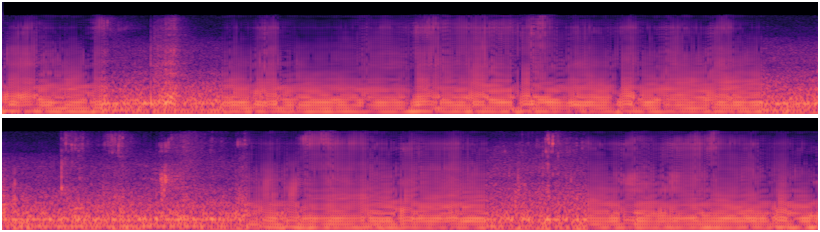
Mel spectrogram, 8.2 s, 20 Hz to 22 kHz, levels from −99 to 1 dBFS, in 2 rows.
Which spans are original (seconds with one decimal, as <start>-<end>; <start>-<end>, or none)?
0.5-1.1; 3.8-5.3; 6.5-7.0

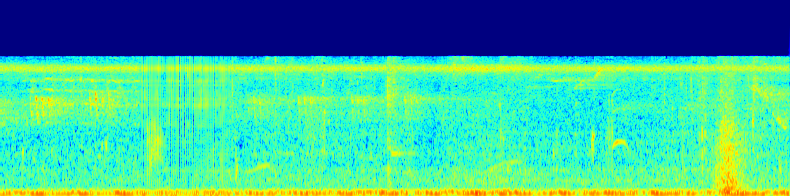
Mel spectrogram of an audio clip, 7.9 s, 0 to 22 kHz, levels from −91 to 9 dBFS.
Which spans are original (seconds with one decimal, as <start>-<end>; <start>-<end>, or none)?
0.0-1.4; 2.3-7.9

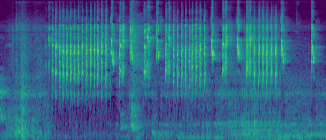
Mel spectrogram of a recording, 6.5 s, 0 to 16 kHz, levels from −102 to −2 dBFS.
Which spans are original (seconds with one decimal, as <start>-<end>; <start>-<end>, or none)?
0.0-4.6; 5.6-6.5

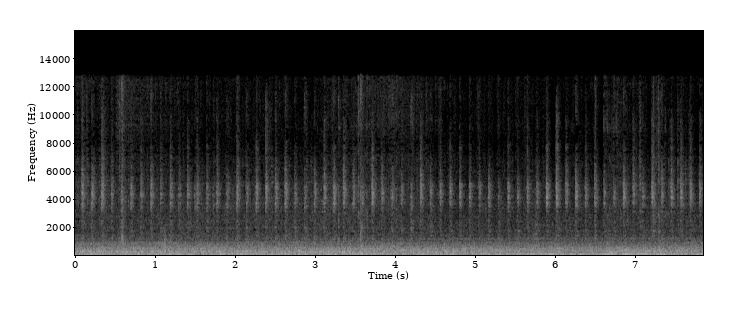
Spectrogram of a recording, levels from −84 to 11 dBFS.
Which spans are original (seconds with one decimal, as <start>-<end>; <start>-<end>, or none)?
0.0-7.9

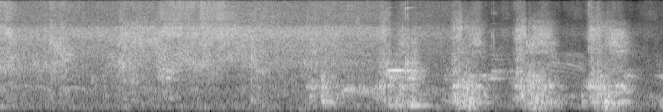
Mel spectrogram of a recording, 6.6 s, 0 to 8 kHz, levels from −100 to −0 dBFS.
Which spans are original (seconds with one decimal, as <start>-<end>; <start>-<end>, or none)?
0.0-6.6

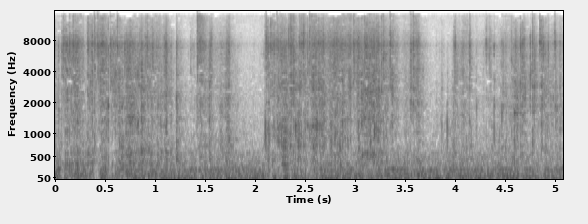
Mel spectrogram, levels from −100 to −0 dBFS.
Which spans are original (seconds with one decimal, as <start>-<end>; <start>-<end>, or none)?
0.0-5.1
